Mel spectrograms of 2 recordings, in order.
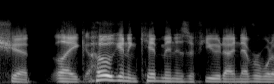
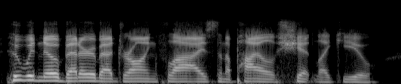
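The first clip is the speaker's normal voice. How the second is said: ordinary delivery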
